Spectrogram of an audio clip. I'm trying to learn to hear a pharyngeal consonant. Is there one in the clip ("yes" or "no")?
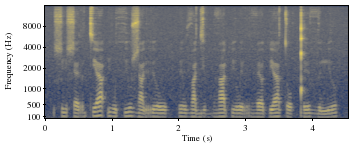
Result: no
